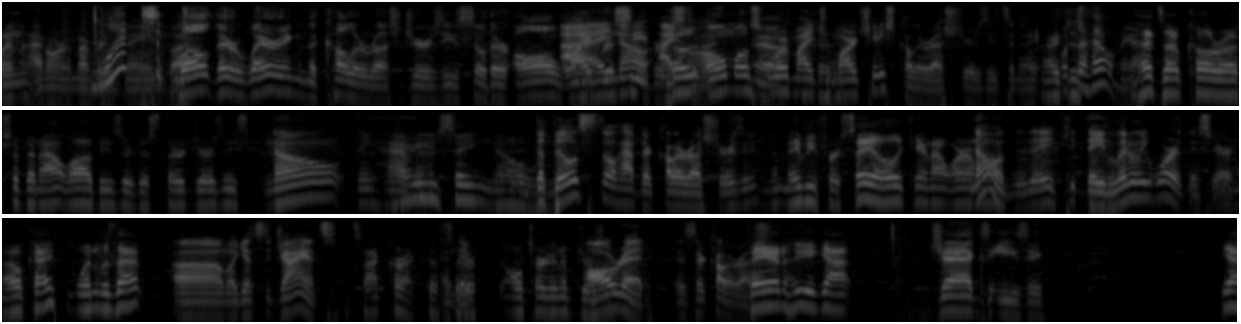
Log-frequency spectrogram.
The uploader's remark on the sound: live from Howies!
